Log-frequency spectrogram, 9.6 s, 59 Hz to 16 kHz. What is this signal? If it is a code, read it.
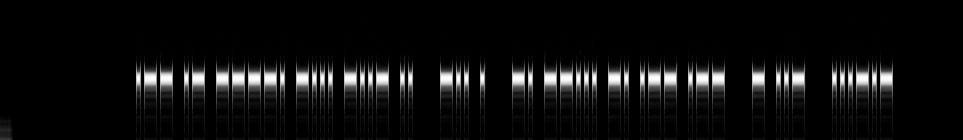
Morse code, heard as a keyed tone, about 30 wpm, 700 Hz. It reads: WA9BXI DE N7NWW TU <SK>
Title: Practice QSO - Exchange 4 - Ending - 30wpm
